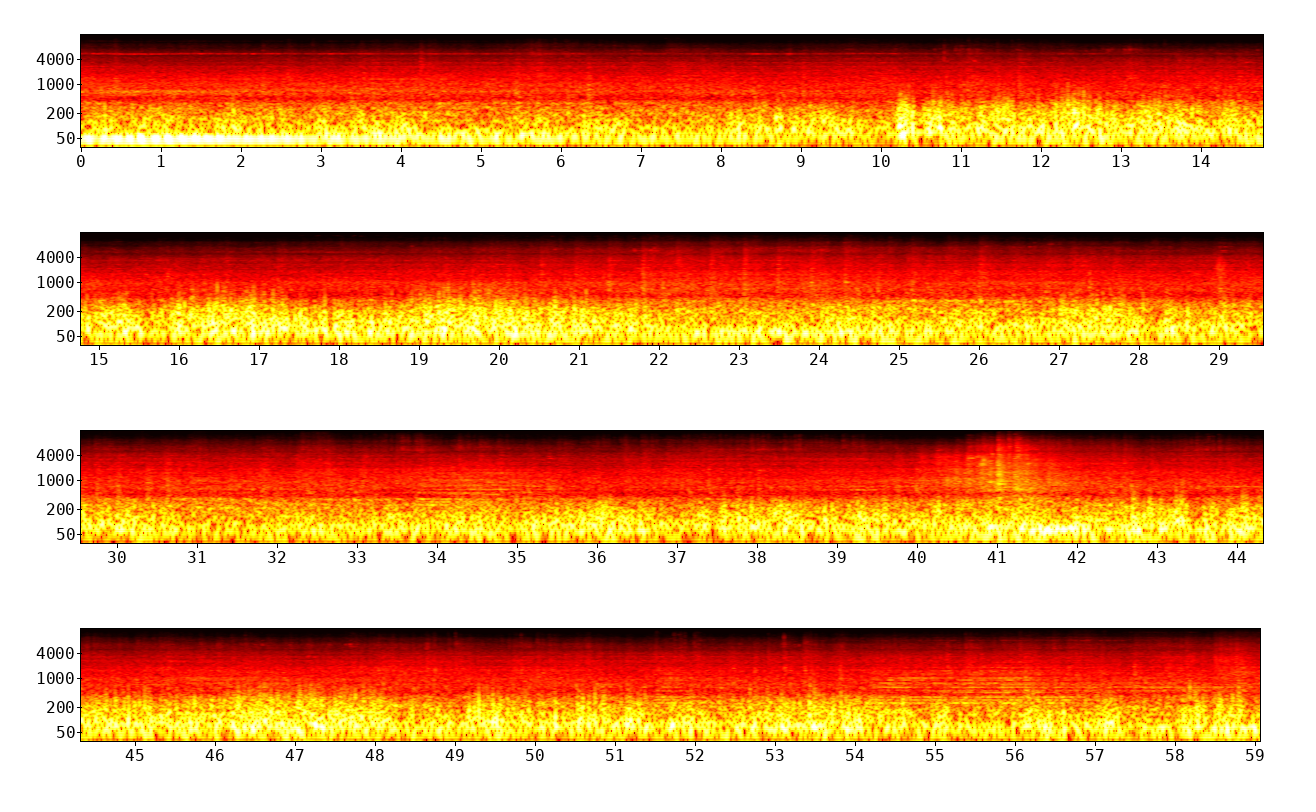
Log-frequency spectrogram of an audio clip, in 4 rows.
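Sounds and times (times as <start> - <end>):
train wheels clicking over rail joints: 15.8 - 59.0.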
